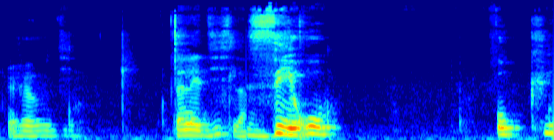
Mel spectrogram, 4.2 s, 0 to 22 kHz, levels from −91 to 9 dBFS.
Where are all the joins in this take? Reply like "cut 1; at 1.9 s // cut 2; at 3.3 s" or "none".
cut 1; at 1.8 s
